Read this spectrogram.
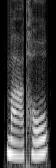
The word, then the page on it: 码头: mǎ tóu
